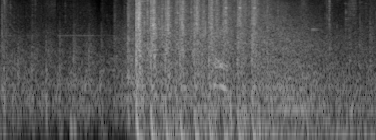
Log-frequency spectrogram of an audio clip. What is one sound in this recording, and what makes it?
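An assault rifle fires a rapid burst of gunshots.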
